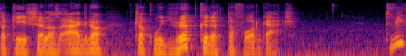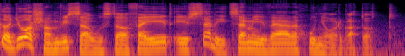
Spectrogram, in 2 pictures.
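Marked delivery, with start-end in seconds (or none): none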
